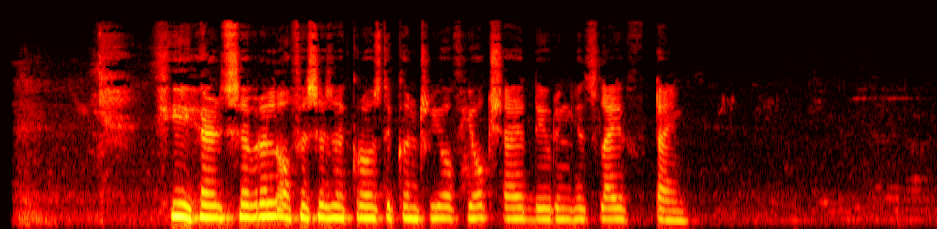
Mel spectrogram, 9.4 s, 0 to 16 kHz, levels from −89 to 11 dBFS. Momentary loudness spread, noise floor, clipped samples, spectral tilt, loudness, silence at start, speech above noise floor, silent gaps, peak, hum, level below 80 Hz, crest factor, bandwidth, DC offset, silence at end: 19 LU; -58 dBFS; under 0.1%; -6 dB/octave; -18 LUFS; 0.2 s; 41 dB; none; -2 dBFS; none; -52 dBFS; 18 dB; 11.5 kHz; under 0.1%; 2.5 s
